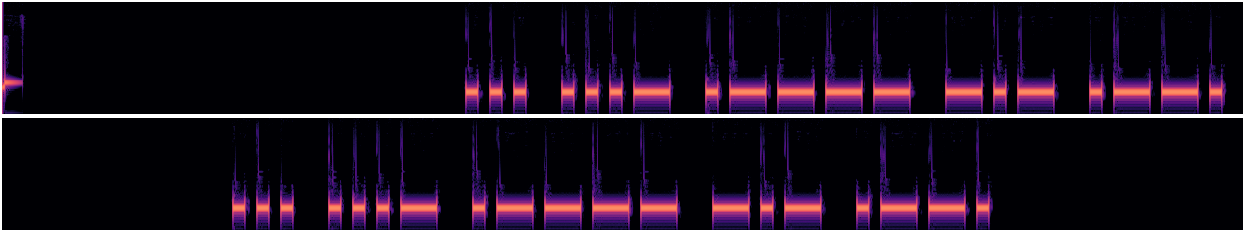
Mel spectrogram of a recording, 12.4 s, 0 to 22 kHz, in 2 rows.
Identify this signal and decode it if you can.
Morse code, heard as a keyed tone, about 21 wpm, 700 Hz. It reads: SV1KP SV1KP
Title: DXCC-100 Call Signs - 5 Characters - Repeated 2x - 20wpm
